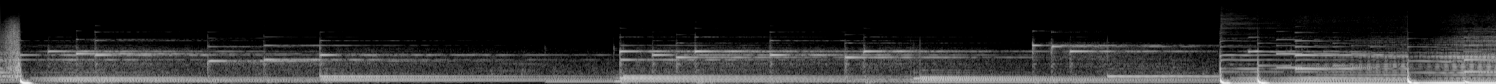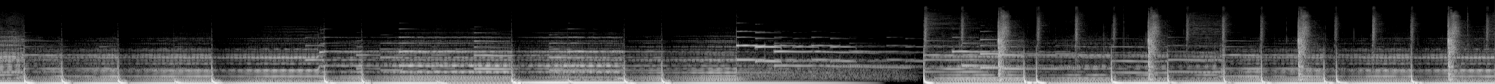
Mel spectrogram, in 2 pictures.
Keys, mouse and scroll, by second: 1.5 shift+f, 4.4 click, 5.9 click, 8.4 ctrl+z, 8.8 ctrl+z, 10.2 ctrl+z, 17.2-19.5 scroll down 1, 19.5 click, 24.1 click, 25.2 scroll down 3, 25.5 middle click, 27.0 scroll up 2, 29.1 click.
